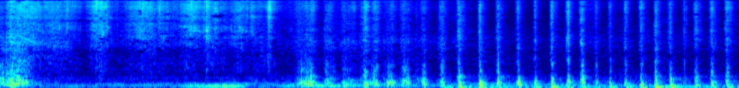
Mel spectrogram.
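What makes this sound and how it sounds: Fingers dig and scratch through a pile of loose, curly, pale wood shavings. A soft, steady rustling scratch with a low rumble gives way after about three seconds to a quick, rhythmic run of short, bright crunches.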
